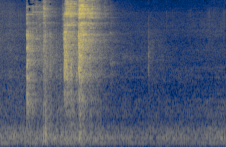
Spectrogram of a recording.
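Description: Metal spoons clinking and scraping as dry ingredients are measured out: a few quick strokes in the first second, then quiet room tone.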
